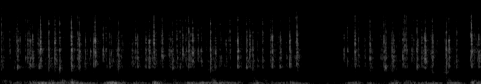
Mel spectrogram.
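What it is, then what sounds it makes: Mechanical keyboard being typed on. Fingertips of both hands type continuously on a MOD-L 60% mechanical keyboard with a black aluminium case, white and black ABS keycaps and linear switches. The result is a dense run of bright, clacky, short taps with a little low thump underneath. The typing pauses briefly around the three-second mark, then resumes.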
